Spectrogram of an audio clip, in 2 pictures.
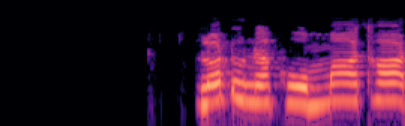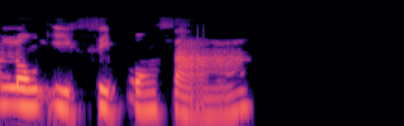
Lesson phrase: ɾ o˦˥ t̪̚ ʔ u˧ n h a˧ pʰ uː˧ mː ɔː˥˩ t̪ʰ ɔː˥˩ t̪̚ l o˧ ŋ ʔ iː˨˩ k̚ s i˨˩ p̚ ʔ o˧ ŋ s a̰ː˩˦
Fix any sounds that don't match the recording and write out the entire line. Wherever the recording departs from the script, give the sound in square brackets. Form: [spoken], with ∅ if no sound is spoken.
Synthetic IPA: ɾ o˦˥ t̪̚ ʔ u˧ n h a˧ pʰ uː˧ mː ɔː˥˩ t̪ʰ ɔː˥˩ t̪̚ l o˧ ŋ ʔ iː˨˩ k̚ s i˨˩ p̚ ʔ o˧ ŋ s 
